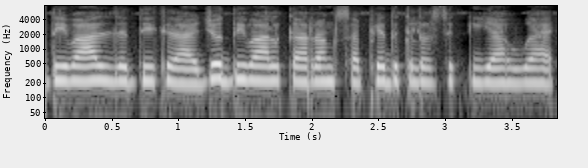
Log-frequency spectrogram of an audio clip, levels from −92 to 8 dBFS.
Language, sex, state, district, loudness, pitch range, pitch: Hindi, female, Jharkhand, Garhwa, -15 LUFS, 210-225 Hz, 220 Hz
